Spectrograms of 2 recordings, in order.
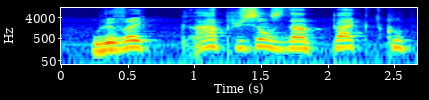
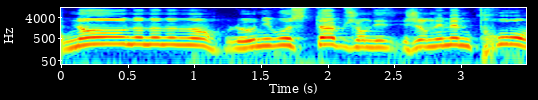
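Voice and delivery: loud protest; 7 semitones higher, 7 dB louder than usual. Real, not acted. Refusing loudly.

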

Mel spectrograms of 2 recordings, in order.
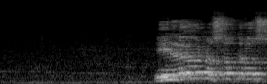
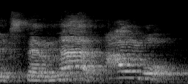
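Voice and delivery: loud, drawn-out and raised in pitch; emphatic outburst; 6 semitones higher, 5 dB louder, much slower than usual. Shown as a demonstration. Preacher explains the Greek word to the congregation, emphatic outburst. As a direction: push the words out slowly and forcefully. Acting out outward expression of feeling.

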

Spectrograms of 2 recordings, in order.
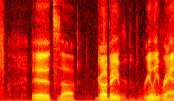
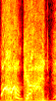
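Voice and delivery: high loud frightened cry; real panicked yelp; terrified cry; 10 dB louder than usual. Real, not acted. Jump scare in game.

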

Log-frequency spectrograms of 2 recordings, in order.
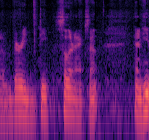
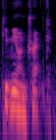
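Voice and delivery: normal talking voice

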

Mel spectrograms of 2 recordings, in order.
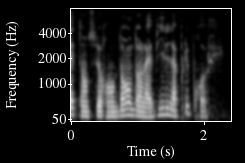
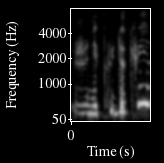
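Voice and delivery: soft, high complaining whine; whining; 5 semitones higher, 6 dB quieter than usual. Acted. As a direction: moan it in despair. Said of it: "gémit le lutin".

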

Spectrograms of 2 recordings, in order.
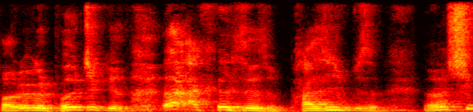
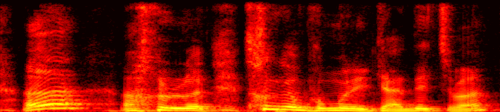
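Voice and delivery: ordinary talk

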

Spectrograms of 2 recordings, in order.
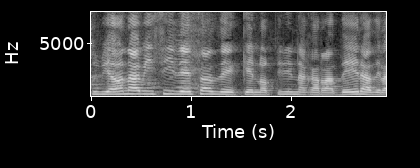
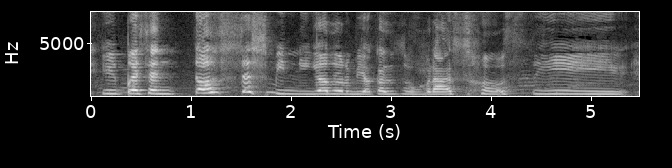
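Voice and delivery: laughing through tears; much slower than usual. Real, not acted. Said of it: "laugh cry".

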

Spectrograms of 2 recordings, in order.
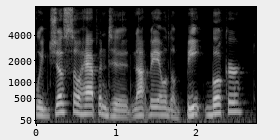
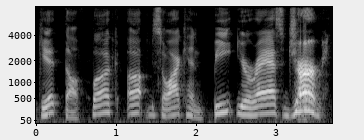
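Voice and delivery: slow, loud-ending challenge; growing louder toward the final word; Brock Lesnar impression; 8 dB louder than usual. Gamer voicing Edge ordering Booker up, slow tough-guy impression. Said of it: "Brock Lesnar impression".

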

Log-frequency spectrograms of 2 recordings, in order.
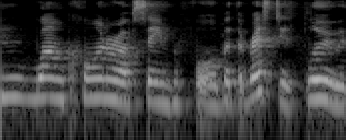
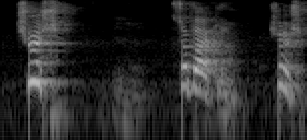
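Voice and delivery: high, louder real hushing command; shushing a dog; 9 semitones higher, 4 dB louder than usual. Real, not acted. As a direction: tell the dog to stop barking. Scolding a barking dog mid-reading.

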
